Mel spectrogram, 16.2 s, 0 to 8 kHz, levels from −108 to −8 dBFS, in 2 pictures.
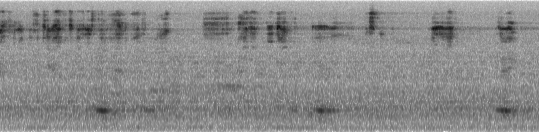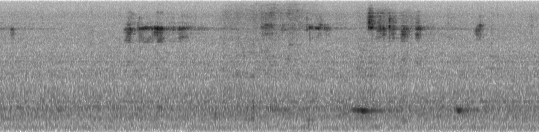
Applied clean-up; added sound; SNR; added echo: none; none; none; none.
